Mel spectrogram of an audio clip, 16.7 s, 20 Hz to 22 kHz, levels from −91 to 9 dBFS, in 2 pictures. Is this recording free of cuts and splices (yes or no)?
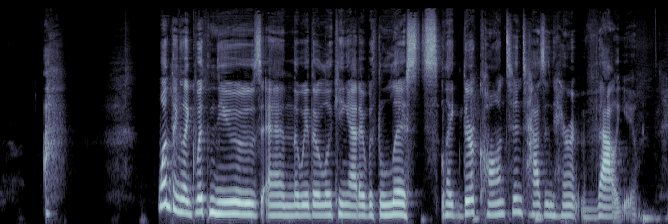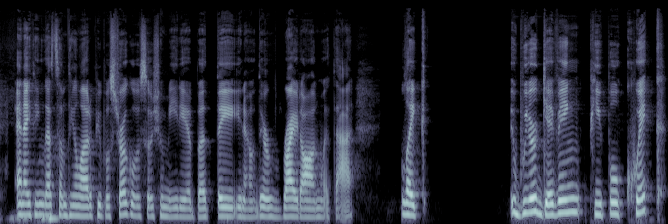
yes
